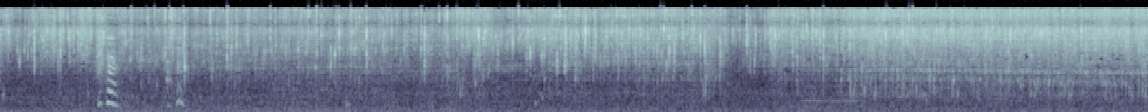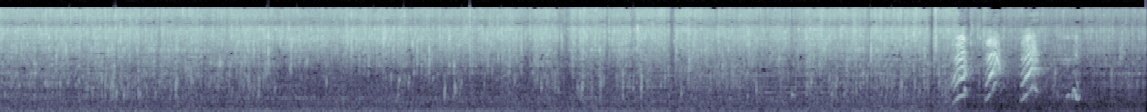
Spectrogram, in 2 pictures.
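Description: A toddler babbles and squeals happily nearby.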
